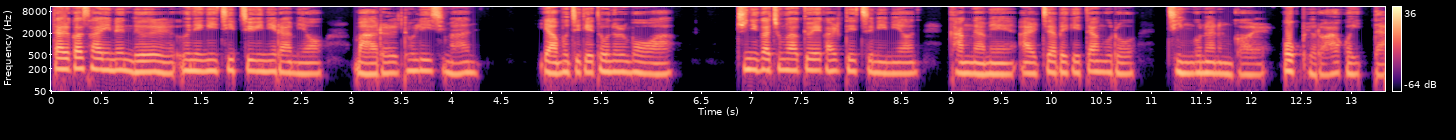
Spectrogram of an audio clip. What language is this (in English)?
Korean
